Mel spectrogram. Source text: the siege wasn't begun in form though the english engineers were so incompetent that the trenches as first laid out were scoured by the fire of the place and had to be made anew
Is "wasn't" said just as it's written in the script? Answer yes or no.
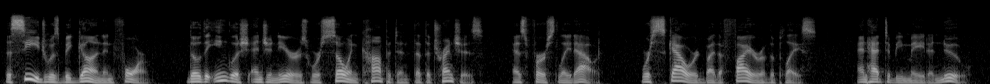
no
